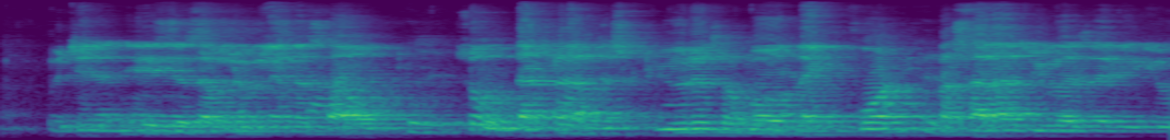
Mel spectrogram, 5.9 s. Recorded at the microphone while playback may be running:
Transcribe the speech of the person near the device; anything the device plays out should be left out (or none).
dishes from start to end including desserts. How do you like it?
